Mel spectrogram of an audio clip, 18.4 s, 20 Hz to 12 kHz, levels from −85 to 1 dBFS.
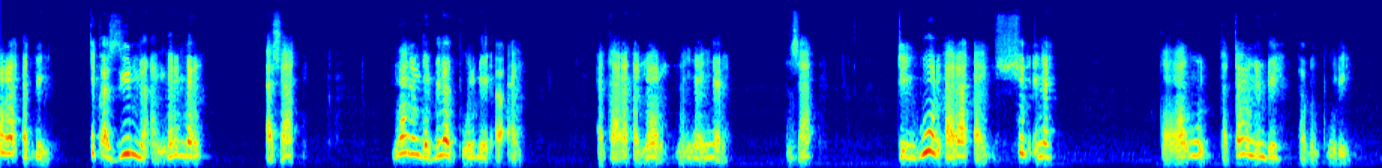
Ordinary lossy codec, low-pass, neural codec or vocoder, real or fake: AAC, 48 kbps; 9.9 kHz; autoencoder, 22.05 kHz, a latent of 192 numbers a frame, VITS, trained on one speaker; fake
